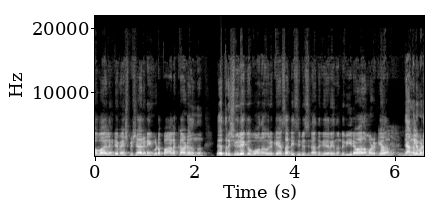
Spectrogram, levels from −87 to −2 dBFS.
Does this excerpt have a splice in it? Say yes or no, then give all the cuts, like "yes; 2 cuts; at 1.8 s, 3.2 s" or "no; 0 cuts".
no; 0 cuts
